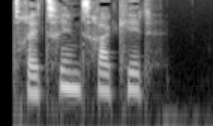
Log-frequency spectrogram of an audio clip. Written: tretrinsraket

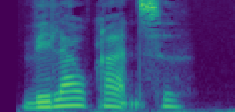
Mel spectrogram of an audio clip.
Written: MODNET

